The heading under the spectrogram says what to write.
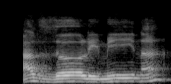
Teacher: alif lam syamsiyah karena tidak dibaca langsung masuk ke huruf berikutnya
